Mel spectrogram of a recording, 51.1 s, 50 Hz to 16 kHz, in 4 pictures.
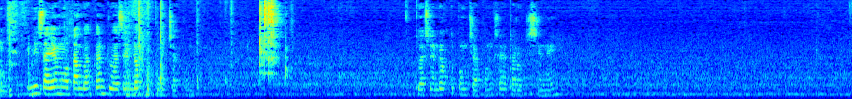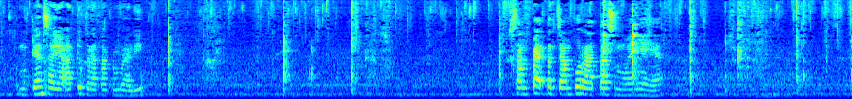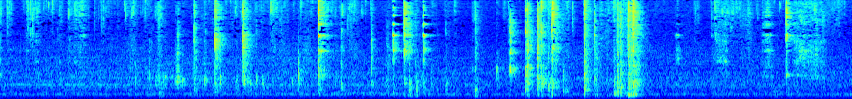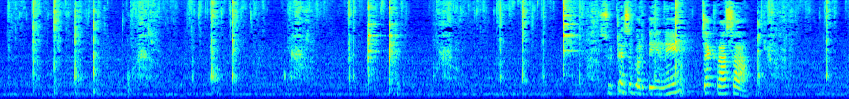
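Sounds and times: spoon scraping ceramic bowl: 0:21.8 - 0:26.9, 0:35.7 - 0:40.8, 0:42.6 - 0:43.1, 0:43.9 - 0:47.4, 0:49.7 - 0:50.9.

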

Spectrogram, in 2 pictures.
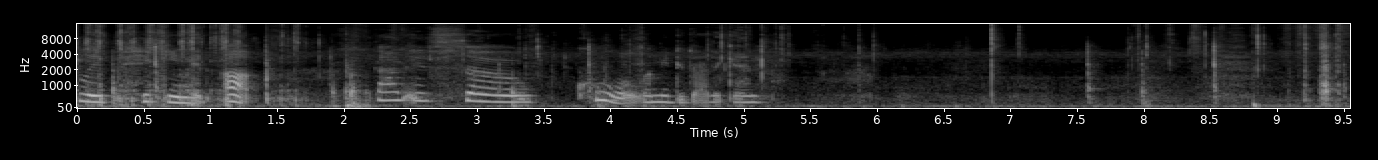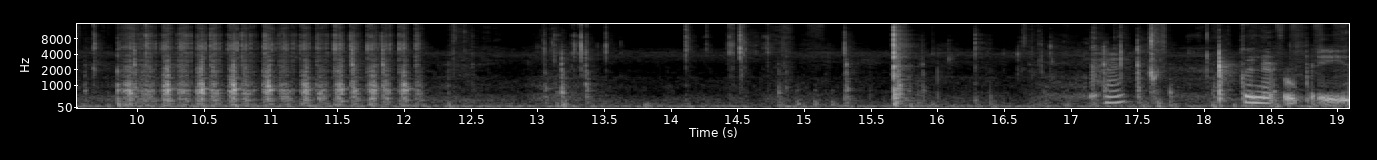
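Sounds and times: pencil scribbling on paper: 0:00.0 - 0:01.6, 0:09.2 - 0:12.2.

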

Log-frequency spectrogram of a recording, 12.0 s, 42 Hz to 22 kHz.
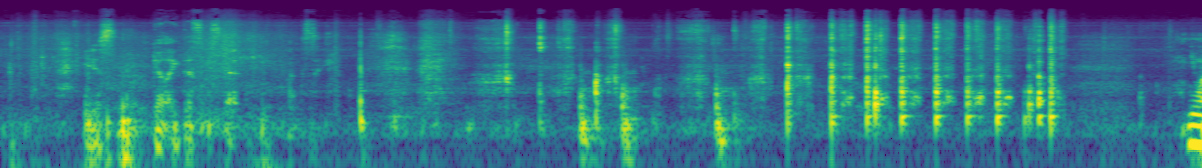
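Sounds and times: spoon scraping metal bowl: 0:04.8 - 0:10.7.

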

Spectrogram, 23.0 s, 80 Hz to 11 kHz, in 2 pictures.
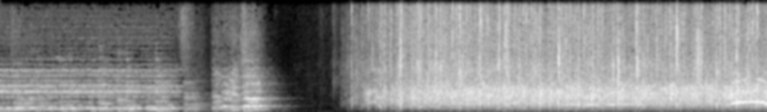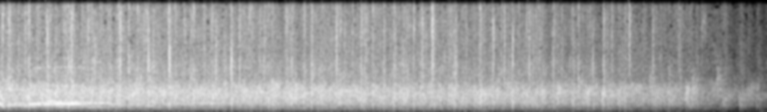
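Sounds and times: audience applauding: 0:05.0 - 0:23.0
high cheer: 0:05.4 - 0:15.1.

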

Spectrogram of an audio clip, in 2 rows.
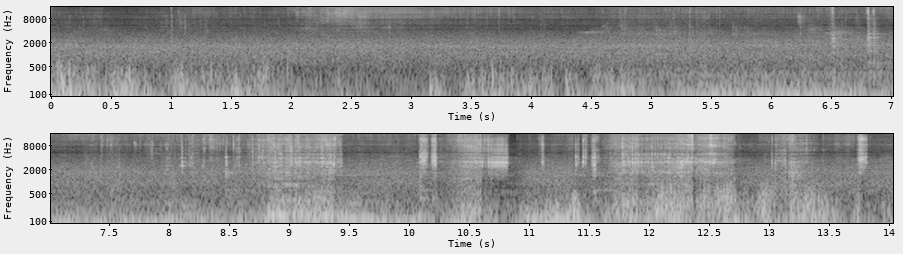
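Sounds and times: steel lid scraping and clanking: 0:08.0 - 0:13.9.

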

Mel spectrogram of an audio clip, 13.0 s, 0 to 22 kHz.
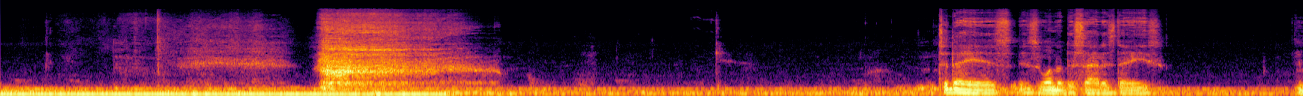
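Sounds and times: man breathing heavily while crying: 0:01.8 - 0:05.1.

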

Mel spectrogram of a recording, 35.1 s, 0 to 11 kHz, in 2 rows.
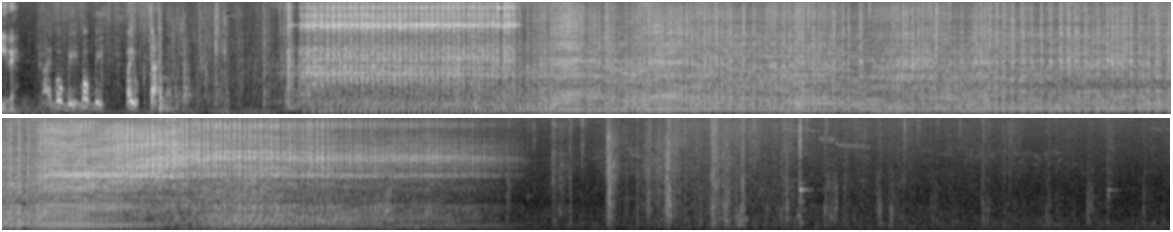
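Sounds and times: small truck engine starting and revving: 0:04.2 - 0:25.4.

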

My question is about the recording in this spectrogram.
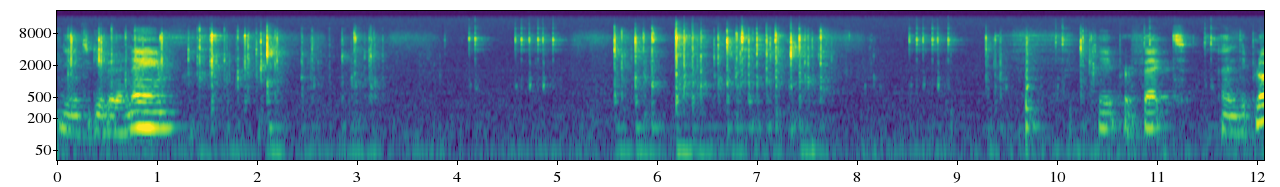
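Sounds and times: typing on computer keyboard: 0:00.1 - 0:03.3, 0:04.1 - 0:07.8, 0:08.5 - 0:10.4.

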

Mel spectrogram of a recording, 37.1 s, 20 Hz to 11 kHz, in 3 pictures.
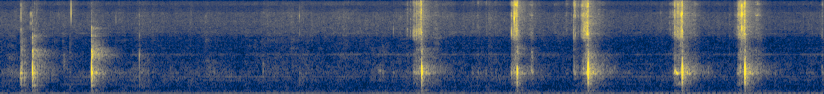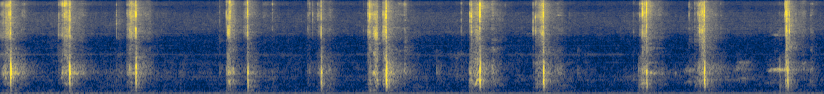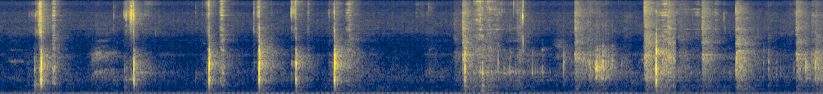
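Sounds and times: knife chopping beans on wood: 0:27.8 - 0:30.2, 0:31.5 - 0:32.7, 0:33.3 - 0:37.0.

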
